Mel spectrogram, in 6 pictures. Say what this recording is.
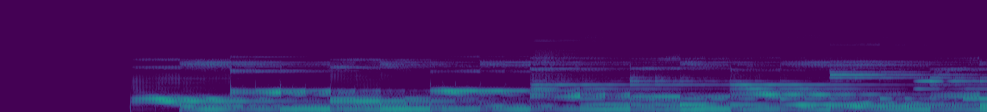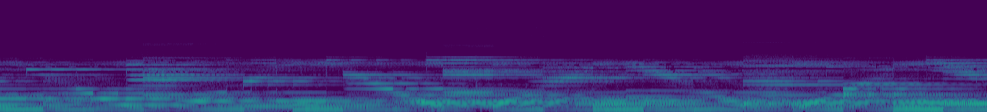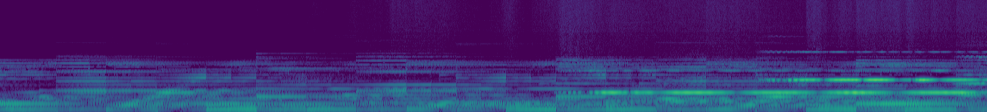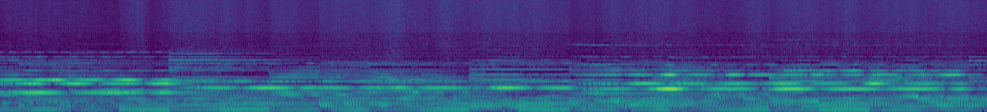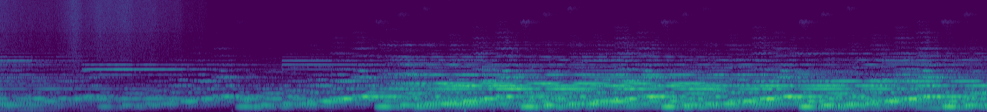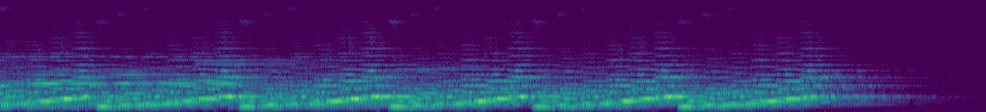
Short tune I made while messing around with music for podcasting. All made in ProTools.
Transition, Ambiance, Ambient, mood, atmosphere, Sound-Design, Loop, Podcast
